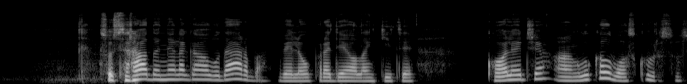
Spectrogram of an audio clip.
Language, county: Lithuanian, Alytus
